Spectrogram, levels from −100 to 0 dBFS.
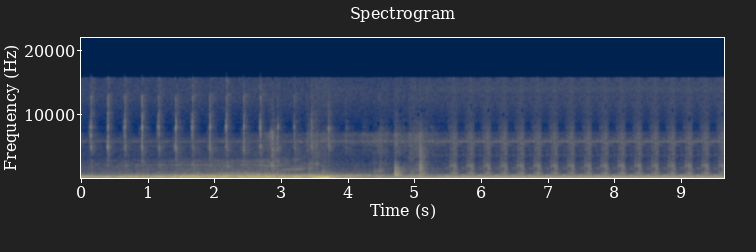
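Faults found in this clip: Broken-record loop, 5.65 s to end of clip. A 0.25 s fragment repeats back to back, 16 times, with no variation. Likely cause: stalled player, encoder or stream re-sending its last held buffer. Audio due after 5.65 s is lost. Waveform shows an identical block tiled every 0.25 s. Spectrogram shows the same pattern stamped in vertical stripes at a fixed 0.25 s pitch through to the end.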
